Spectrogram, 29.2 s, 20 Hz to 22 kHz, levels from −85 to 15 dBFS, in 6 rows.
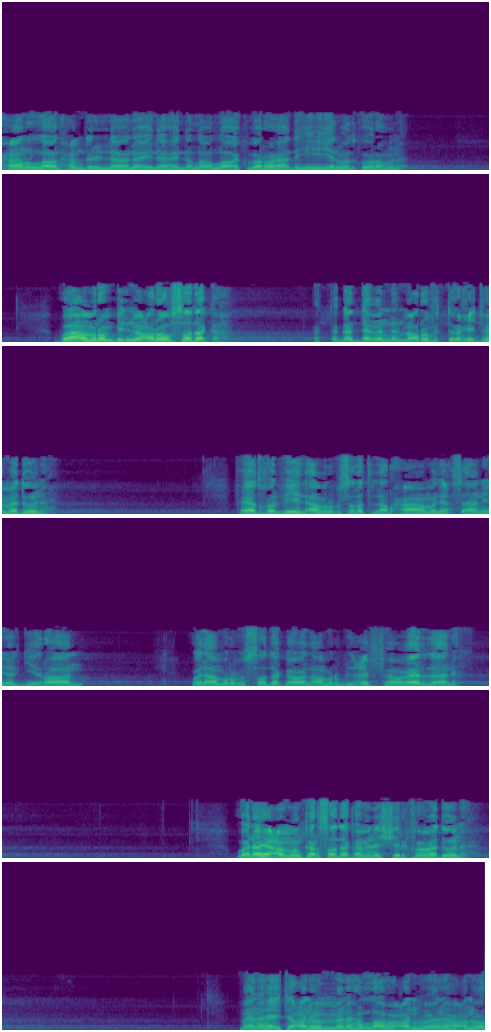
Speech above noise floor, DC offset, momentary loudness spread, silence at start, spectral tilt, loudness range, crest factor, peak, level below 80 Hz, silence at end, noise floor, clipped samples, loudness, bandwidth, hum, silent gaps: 41 dB; under 0.1%; 11 LU; 0 s; -4.5 dB/octave; 8 LU; 20 dB; 0 dBFS; -50 dBFS; 0 s; -60 dBFS; under 0.1%; -20 LUFS; 8 kHz; none; none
